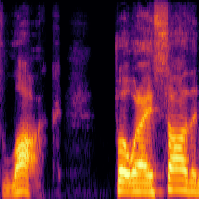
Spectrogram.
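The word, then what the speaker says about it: Locke: the the character lo as a kid I pronounced it Loki because I had the e at the end for my entire life until I was a few years ago my buddy's like Loki know it's lock but when I saw the name it just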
